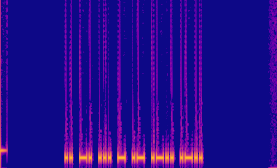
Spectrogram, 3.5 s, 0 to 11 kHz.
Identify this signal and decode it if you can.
Morse code, heard as a keyed tone, about 40 wpm, 700 Hz. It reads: INSTALL
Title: Sentences from Top 1600 Words - New Word Drill Alt - 40wpm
